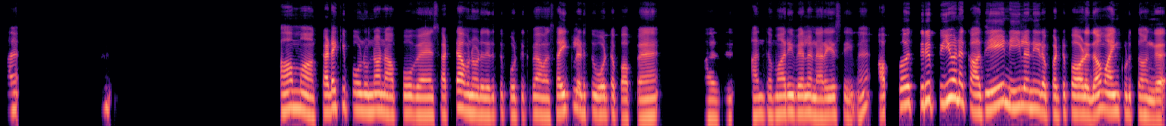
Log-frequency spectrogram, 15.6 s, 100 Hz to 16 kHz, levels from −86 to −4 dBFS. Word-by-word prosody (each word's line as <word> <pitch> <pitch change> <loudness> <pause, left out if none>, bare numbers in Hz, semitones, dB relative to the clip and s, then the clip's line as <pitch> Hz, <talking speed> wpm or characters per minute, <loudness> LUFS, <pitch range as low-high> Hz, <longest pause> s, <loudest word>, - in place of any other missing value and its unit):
ஆ. 195 - -3 1.2
ம். 215 - -9 2.3
ஆமா! 205 -2 +1 0.2
கடைக்கு 210 +5 +2
போணுன்னா 185 -1 +2
நான் 165 -1 -1
போவேன். 165 -1 +1
சட்டை 165 +4 -1
அவனோடது 170 -4 +1
எதுத்து 160 +2 -9
போட்டுக்குவேன். 165 +1 -4
அவன் 155 -1 -3
சைக்கிள 180 +3 +1
எடுத்து 175 0 -4
ஓட்ட 165 +1 0
பார்ப்பேன். 145 +1 -1 0.8
அது 145 +1 -7 0.4
அந்த 160 0 -5
மாதிரி 170 +1 +2
வேலை 170 0 +3
நிறைய 155 +1 +1
செய்வேன். 170 +5 -6 0.2
அப்போ 225 - -5 0.2
திருப்பியும் 260 +4 +4
எனக்கு 250 -7 0
அதே 195 +5 +3 0.2
நீல 220 +1 +1
நீற 190 -4 +1
பட்டுப்பாவாட 170 0 +2
தான் 195 +3 +3
வாங்கி 180 0 +5
குடுத்தாங்க. 165 -4 -2
175 Hz, 125 wpm, -21 LUFS, 160-195 Hz, 2.3 s, வாங்கி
